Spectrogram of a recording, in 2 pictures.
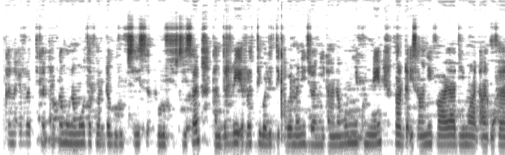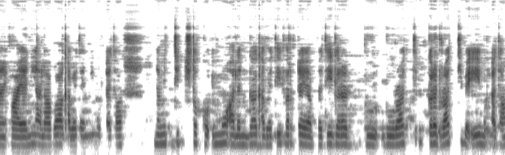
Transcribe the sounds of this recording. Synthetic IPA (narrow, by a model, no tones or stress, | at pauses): kɐnɐʔɪrːɐt̪ːɪ̥kɐnɐɾɡɐmʊnɐmo̞ːt̪ɐfɐɾd̪ɐ | ɡʊlʊfsiːsɐnkɐnd̪ɪrːe̞ːɪrːɐt̪ːɪwɐlɪt̪ːɪkʼɐbɐmɐniːd͡ʒɪɾɐniːᶑaːnɐmoːnːɪkʊnːe̞ːnfɐɾd̪ɐʔɪsaːniːfaːjaːd̪iːmaːᶑaːnʊɐfaːjɐniːɐlaːbaːkʼɐbɐt̪ɐniːmʊlɐt̪aː | nɐmɪt̪ːɪt͡ʃːɪ̥t̪ɔkːɔʔɪmːo̞ːʔɐlɐŋɡaːkʼɐbɐt̪e̞ːfɐɾd̪ɐjaːbːɐt̪e̞ːɐɾɐ | dɾaːt̪ːɡ̥ɐɾɐd̪ʊɾaːt̪ːɪbɐʔe̞ːmʊlʔɐt̪aː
